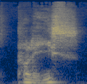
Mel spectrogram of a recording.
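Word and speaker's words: polis: Granted, it's pronounced like police in Swedish, it's police, which is almost exactly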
